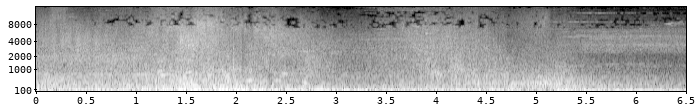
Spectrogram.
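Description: A game's battle effects crash and explode loudly.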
